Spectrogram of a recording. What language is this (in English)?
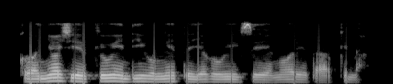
Kalenjin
